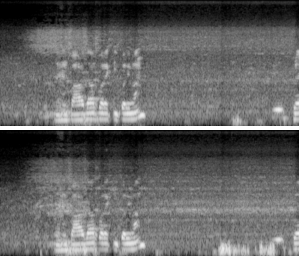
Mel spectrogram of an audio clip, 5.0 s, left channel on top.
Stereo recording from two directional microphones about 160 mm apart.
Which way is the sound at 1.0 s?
15° right (ahead or behind).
